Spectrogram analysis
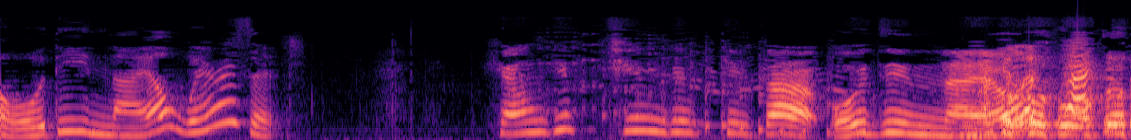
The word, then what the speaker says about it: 현금지급기: 현금지급기가 어디 있나요? Okay, let's practice that pronunciation before we pass.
